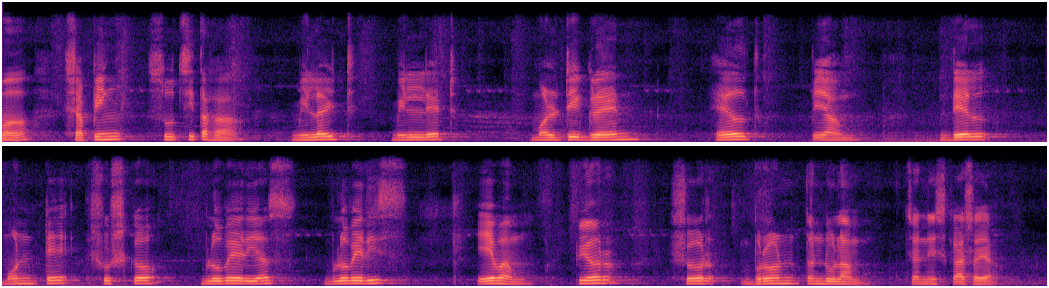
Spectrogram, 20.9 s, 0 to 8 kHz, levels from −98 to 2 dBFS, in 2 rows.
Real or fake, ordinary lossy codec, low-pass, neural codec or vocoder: real; none; 7.2 kHz; none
